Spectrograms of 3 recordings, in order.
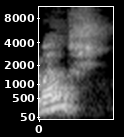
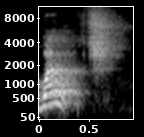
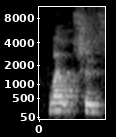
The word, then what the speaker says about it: Welch's: Nah, Welsh. Is that an S or a C? C, like Denise Welsh. No, Welch. Welsh. Welch. C-H. Welch's. Yeah, Welsh I know is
